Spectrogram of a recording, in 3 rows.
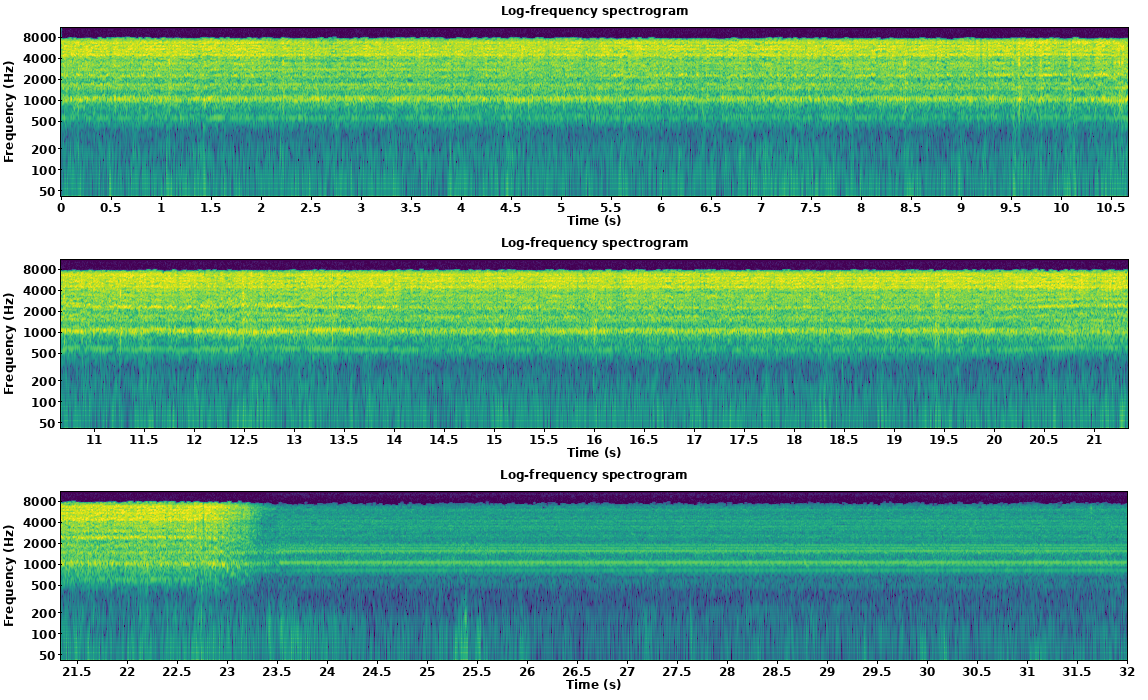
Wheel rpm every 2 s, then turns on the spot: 150, 150, 140, 140, 150, 150, 140, 140, 140, 140, 150, 130, 0, 0, 0, 0.
none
